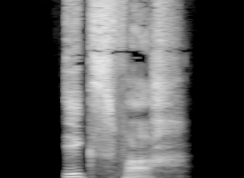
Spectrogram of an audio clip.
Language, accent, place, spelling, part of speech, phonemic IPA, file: German, Germany, Berlin, x-fach, adjective, /ɪksfaχ/, De-x-fach.ogg
- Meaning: n-tuple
